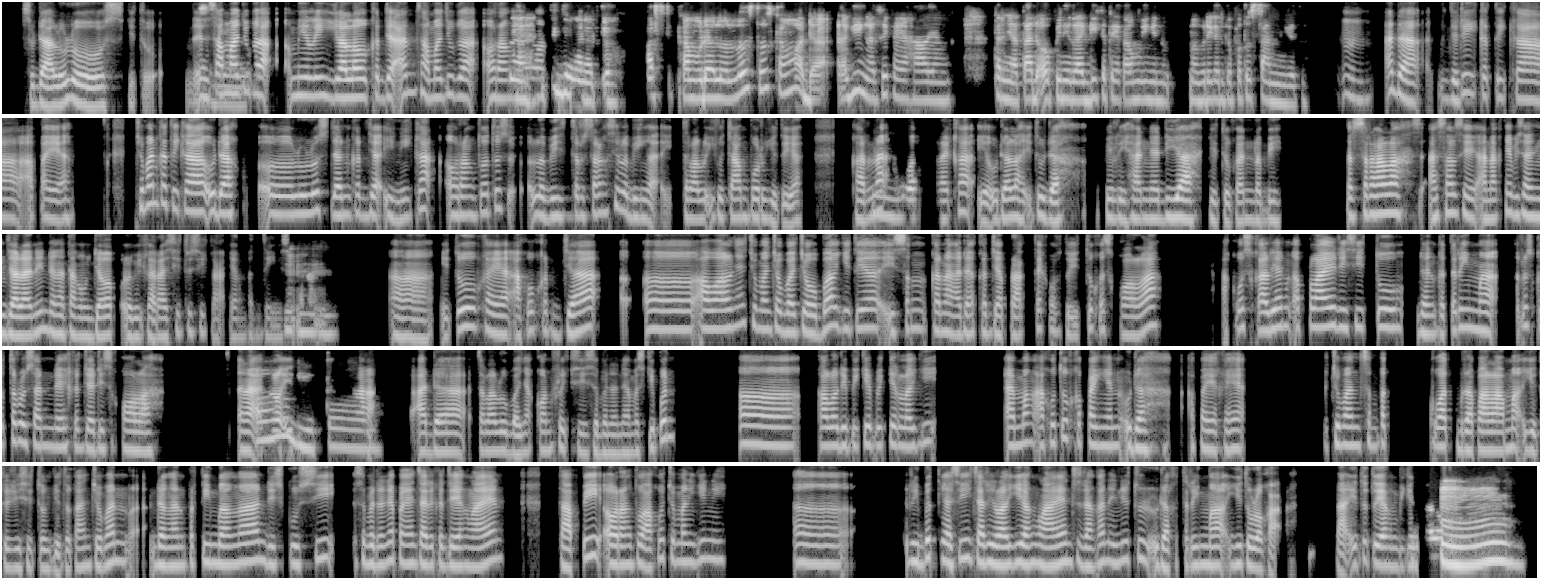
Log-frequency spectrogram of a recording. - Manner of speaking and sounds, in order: in English: "apply"; other background noise
- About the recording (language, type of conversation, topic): Indonesian, podcast, Seberapa penting opini orang lain saat kamu galau memilih?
